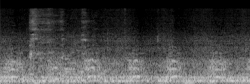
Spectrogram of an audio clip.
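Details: Air France A319, flight AF2487 Sofia to Paris, 15/01/2012, recorded from cabin seat 18F while taxiing for take-off: loud dog-like barking bursts, roughly two a second, over cabin hum; strange repetitive barking, cause unknown.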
